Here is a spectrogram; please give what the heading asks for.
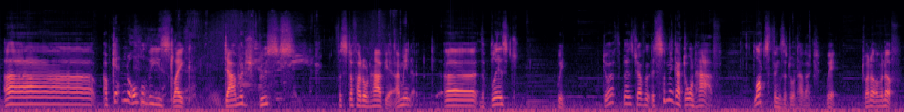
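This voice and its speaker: This let's play host's voice is on the high side, bright, and forceful as he rambles casually over game music, swearing freely and talking to himself during play.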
